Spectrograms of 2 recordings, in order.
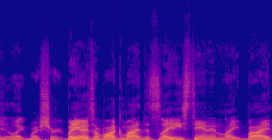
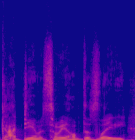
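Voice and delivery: put-on under-the-breath mutter, quieter; 11 dB quieter than usual. Retelling seeing the lady in the bread aisle again: imitating muttering under breath. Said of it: "kinda saying under my breath".

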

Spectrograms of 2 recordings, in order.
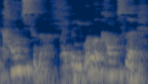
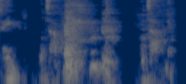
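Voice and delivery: very quiet, gentle, tender, gracious whisper. Voicing God approaching Cain with a question: gentle, tender voice. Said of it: "in a beautiful, gentle, tender way".

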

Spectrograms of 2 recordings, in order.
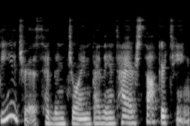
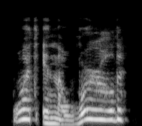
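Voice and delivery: high, loud, out-of-breath wheeze; 9 semitones higher, 6 dB louder than usual. Narrator voicing an exhausted man after attacking toy snakes, wheezing. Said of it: "He wheezed".

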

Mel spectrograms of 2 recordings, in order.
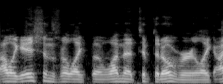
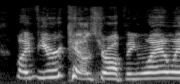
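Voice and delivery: play-acted high whimpering baby-like crybaby whine; 14 semitones higher, 3 dB louder than usual. Mocking how stressed Ninja was at Twitch, imitating his whiny baby-like crying. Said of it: "He's just fucking crying like a baby the whole time".

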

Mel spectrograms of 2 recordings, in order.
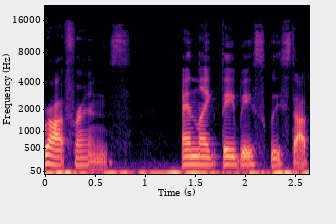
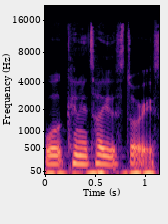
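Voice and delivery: plain

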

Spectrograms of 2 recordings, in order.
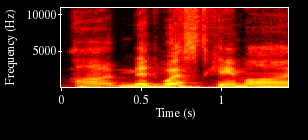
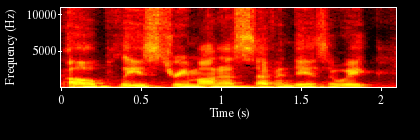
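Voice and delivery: ordinary talk

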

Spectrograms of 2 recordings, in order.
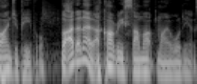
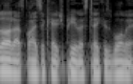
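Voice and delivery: ordinary delivery

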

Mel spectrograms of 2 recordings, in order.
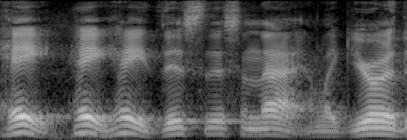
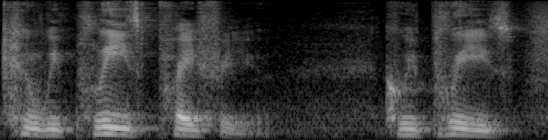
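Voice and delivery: mock pleading, quieter, begging tone; 5 dB quieter than usual. Retelling how the group begged a scared woman to let them pray, retelling begging. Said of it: "we begged".

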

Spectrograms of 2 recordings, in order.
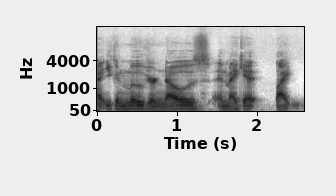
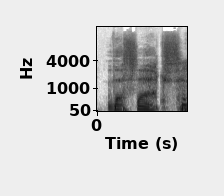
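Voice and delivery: mock late night radio DJ voice, lower; 3 semitones lower than usual. Playing along as a radio station announcer: put-on late night radio DJ voice. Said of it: "This is Maverick's late night voice".

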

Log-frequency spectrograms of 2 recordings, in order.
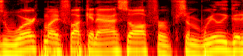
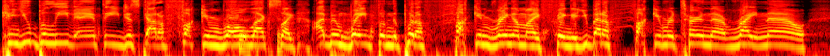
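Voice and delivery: put-on Staten Island accent, pitched up; 8 semitones higher than usual. Retelling what a woman said about her boyfriend's new Rolex: Staten Island accent. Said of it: "I just love doing the Staten Island accent".

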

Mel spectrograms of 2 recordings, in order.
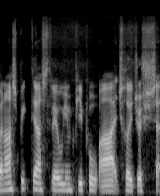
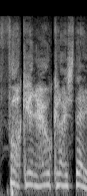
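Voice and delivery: imitated screaming, higher and louder; 10 semitones higher, 5 dB louder than usual. Retelling a reaction to a bad first touch: imitating screaming at the TV. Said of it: "I screamed at the telly".

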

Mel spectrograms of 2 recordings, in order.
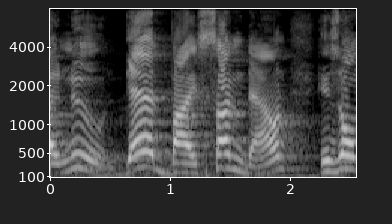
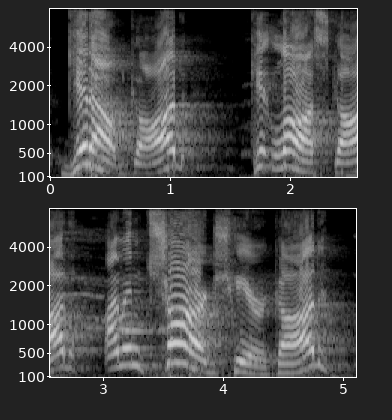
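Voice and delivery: sneering, scornful, contemptuous and defiant jeer. Voicing sin as it defies god's rule, sneering. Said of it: "Sin sneers".

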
